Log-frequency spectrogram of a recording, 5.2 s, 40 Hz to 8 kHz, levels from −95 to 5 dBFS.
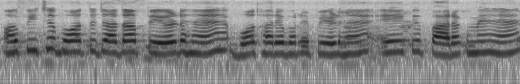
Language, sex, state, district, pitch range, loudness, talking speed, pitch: Hindi, female, Haryana, Jhajjar, 270-305 Hz, -16 LUFS, 175 wpm, 290 Hz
